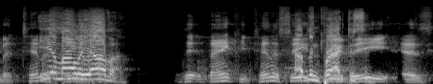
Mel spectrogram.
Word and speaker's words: Iamaleava: but Rob, one of y'all is going to have to pronounce Nico's last name, but Tennessee. Iamaleava.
